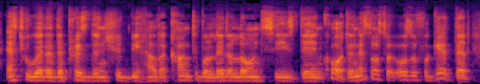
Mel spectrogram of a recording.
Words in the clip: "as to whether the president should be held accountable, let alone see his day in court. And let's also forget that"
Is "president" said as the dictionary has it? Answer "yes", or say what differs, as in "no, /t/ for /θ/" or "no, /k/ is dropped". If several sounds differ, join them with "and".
yes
